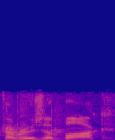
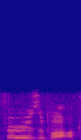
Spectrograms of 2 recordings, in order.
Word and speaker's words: Fairuza Balk: Am I uh I'm pronouncing it right? Fuzza Balk. Fuzza Balk.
